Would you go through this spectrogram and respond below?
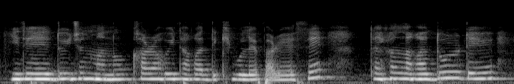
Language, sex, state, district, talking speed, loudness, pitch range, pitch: Nagamese, male, Nagaland, Dimapur, 140 wpm, -15 LUFS, 240-265 Hz, 250 Hz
